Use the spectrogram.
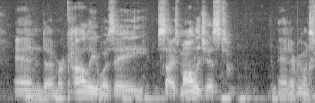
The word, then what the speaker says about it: Mercalli: your colleague and actually a Italian pronunciation because it's an Italian name and Mercalli was a seismologist and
